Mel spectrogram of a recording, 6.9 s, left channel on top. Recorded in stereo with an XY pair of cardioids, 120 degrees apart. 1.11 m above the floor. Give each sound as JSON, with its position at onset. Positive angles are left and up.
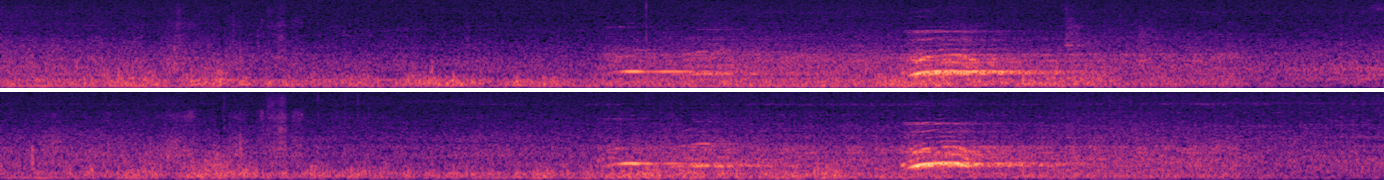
{"t": 3.0, "sound": "a shout", "azimuth_deg": -40, "distance_m": 6.5}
